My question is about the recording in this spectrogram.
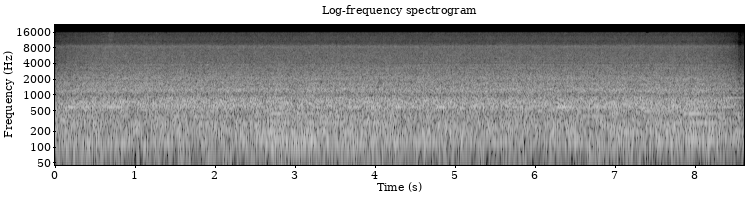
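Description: Small creek waterfall: water rushing steadily over rocks.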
